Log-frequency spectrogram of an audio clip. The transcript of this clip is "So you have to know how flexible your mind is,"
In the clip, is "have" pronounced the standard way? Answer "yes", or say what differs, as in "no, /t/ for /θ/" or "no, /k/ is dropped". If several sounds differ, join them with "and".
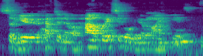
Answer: no, /f/ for /v/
